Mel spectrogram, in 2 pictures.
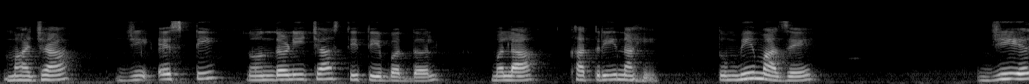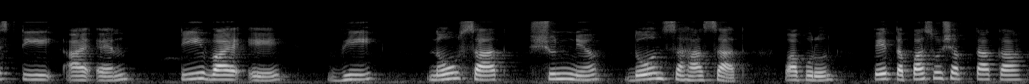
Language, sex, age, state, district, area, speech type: Marathi, female, 45-60, Maharashtra, Osmanabad, rural, read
